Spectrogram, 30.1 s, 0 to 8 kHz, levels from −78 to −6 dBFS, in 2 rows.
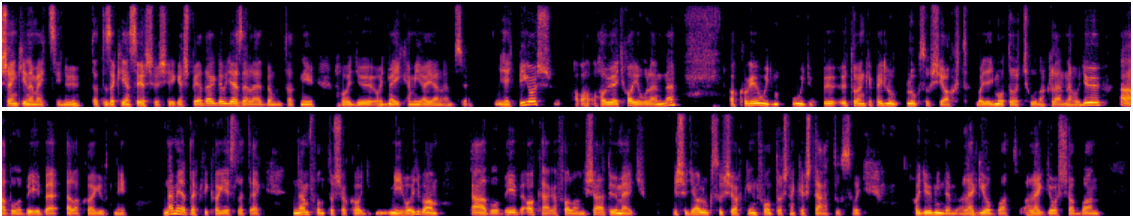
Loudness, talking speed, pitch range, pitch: -22 LUFS, 165 wpm, 110-140 Hz, 120 Hz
